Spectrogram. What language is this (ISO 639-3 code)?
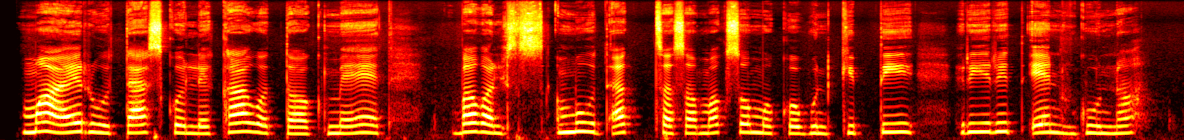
kln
